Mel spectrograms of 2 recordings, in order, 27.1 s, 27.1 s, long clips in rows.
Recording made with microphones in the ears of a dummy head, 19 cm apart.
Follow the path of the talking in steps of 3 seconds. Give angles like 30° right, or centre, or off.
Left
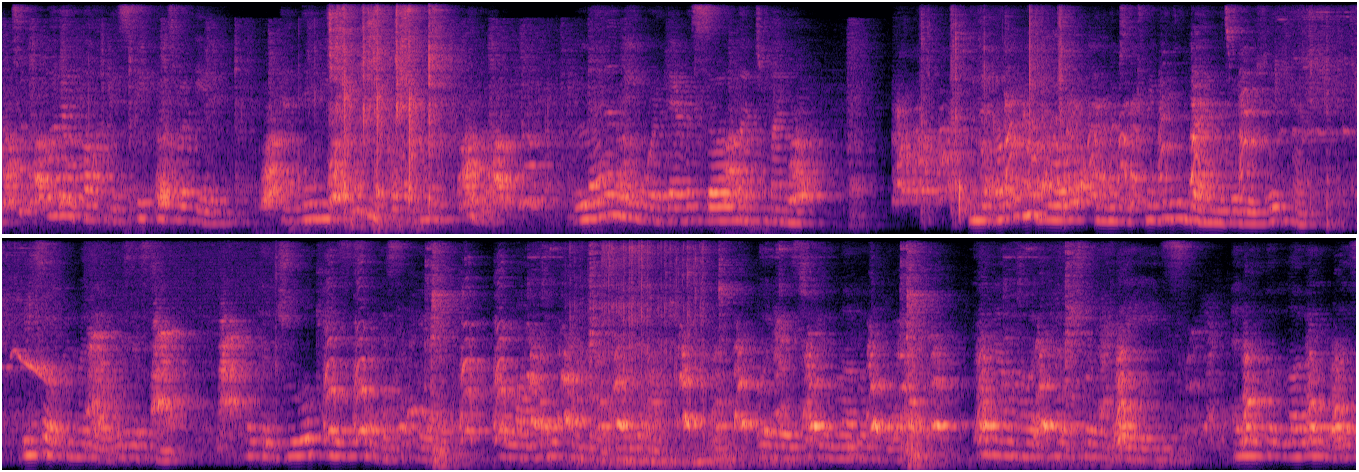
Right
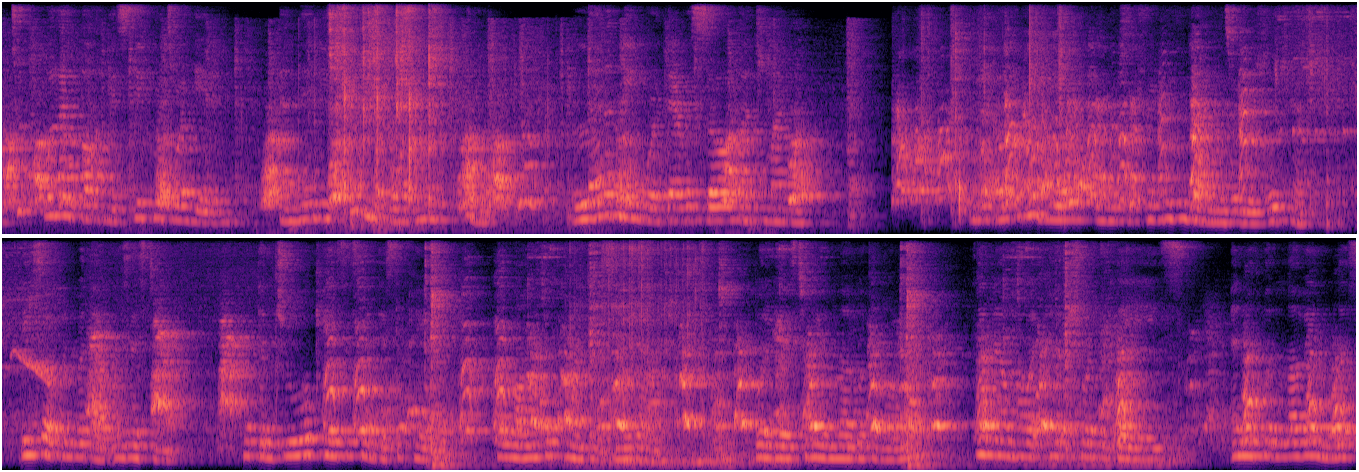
70° right, 60° right, 10° right, 60° left, 30° right, 60° right, 60° right, 60° right, 60° right.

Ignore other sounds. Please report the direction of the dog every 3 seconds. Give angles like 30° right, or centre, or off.
20° left, 30° right, 60° right, 40° right, centre, 20° left, 20° left, 20° left, 20° left.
